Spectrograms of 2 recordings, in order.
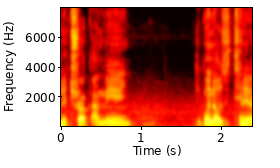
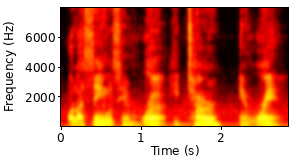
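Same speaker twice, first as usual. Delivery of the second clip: ordinary delivery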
